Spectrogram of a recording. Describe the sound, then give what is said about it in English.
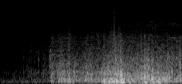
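Thunder from a monsoon storm over the forest at Ranthambore rolls in after a brief hush, swelling into a loud, deep, sustained rumble with a faint hiss of rain or wind beneath it. “A dark, stormy sky. The monsoon of that year was a critical moment.”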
